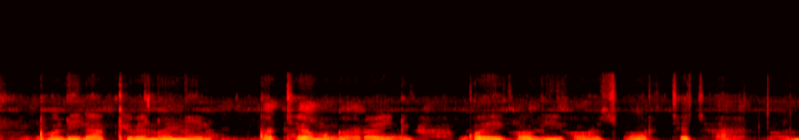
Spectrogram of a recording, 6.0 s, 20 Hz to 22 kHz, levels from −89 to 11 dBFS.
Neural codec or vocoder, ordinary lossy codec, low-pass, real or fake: vocoder, 22.05 kHz, 80 mel bands, WaveNeXt; none; none; fake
